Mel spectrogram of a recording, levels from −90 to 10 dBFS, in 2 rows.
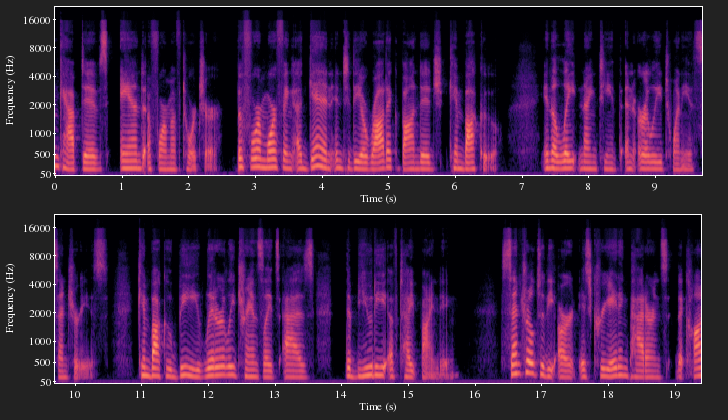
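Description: No technical faults are audible anywhere in the speech recording.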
